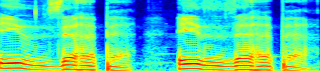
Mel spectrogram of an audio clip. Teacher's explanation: Langsung diidgamkan ke huruf dal yang kedua ya. Dal yang mati ini langsung dimasukkan ke huruf dal yang ee kedua ee diberi tasdid. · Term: idgham mutamasilin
